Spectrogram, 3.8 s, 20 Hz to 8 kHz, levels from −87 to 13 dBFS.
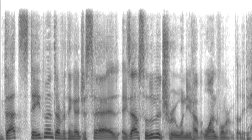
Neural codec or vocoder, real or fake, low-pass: codec, 16 kHz, 0.8 kbps, ZipCodec; fake; 7.2 kHz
